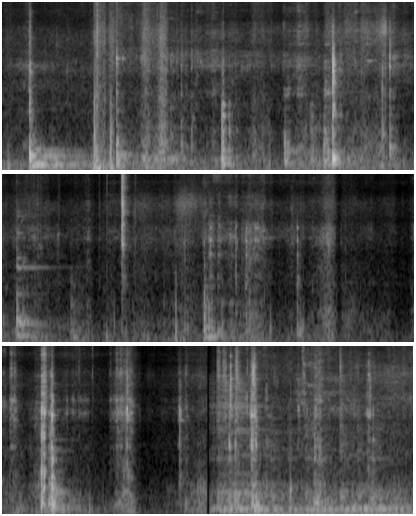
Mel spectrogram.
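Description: Irregular metal clinks, knocks and scrapes as an engine air compressor and its drive gear are worked by hand into the timing case of a crane's diesel engine. A steady low hum sets in near the end.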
